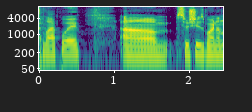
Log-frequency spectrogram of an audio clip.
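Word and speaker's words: Lapwai: Is that how you say it? I'm assuming that is how you say Lapway, it. It's Lapway.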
